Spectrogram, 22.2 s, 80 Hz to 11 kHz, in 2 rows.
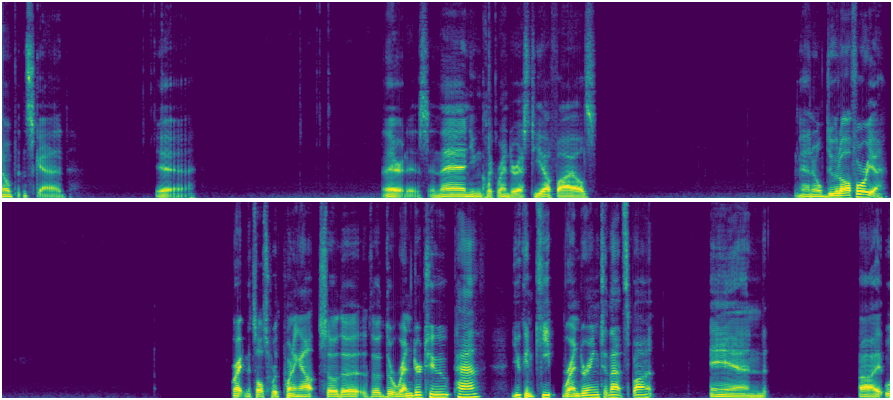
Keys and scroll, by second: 3.7-5.1 typing, 14.2 1, 16.5-19.3 typing.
